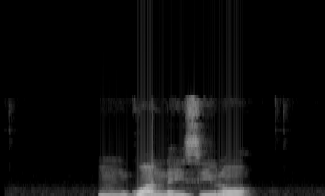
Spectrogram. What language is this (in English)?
Cantonese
